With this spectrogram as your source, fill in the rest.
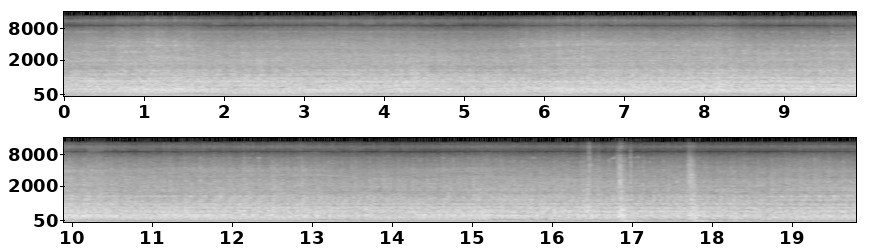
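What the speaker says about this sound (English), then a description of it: "This is the John Deere tractor that we've been working on." A John Deere tractor's diesel engine idles steadily and loudly nearby, a constant low rumble throughout with no talking.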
